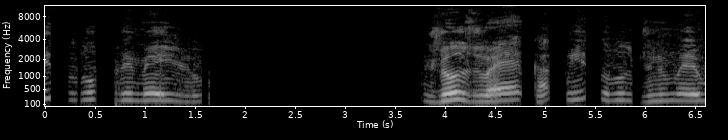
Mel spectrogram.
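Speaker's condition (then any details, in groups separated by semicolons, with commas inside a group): Cerebral palsy; no speech as child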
